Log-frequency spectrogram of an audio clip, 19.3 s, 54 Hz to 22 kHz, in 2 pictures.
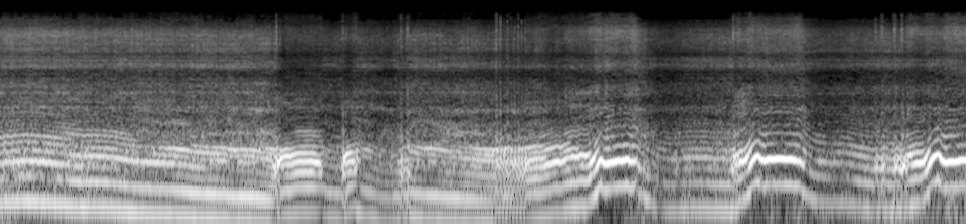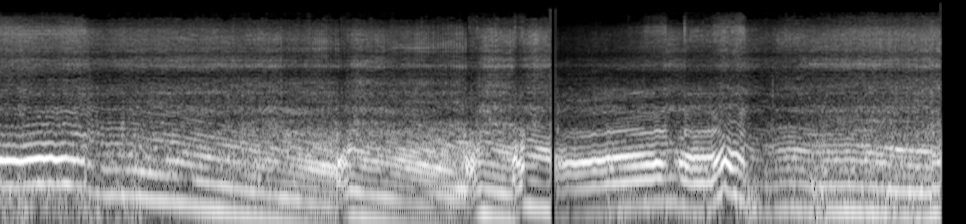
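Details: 1989 Honda CR250 two-stroke dirt bike blipped repeatedly; a hollow metallic rattle under the revs from piston slap.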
